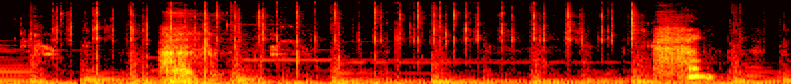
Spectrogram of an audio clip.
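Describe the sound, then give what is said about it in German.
A ballpoint pen being fiddled with: a steady scatter of small clicks and taps at an irregular pace, broken by a couple of louder scraping bursts. “Willst du deinen Kuli noch hinlegen oder machen wir noch eine.”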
